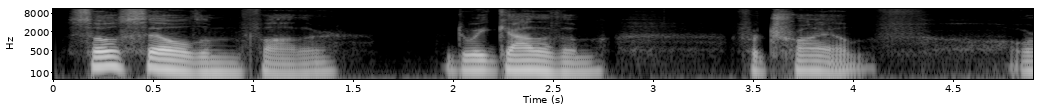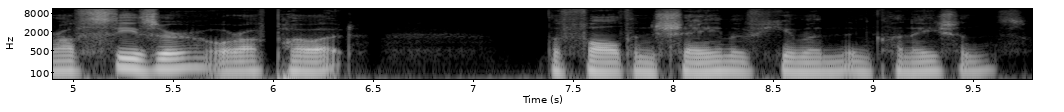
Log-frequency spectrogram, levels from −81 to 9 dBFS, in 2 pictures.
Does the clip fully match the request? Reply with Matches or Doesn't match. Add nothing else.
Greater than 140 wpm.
Doesn't match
